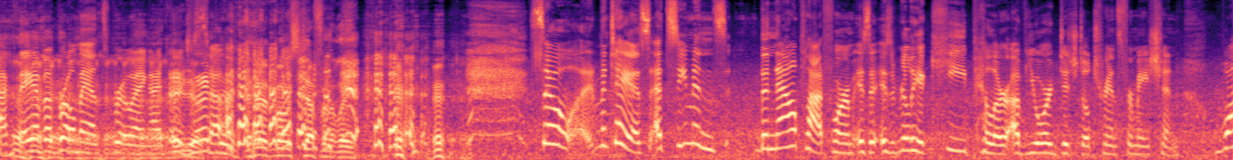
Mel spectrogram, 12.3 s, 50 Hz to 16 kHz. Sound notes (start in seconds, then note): 1.2 all laugh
